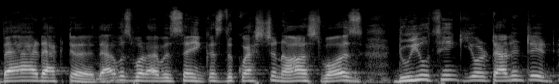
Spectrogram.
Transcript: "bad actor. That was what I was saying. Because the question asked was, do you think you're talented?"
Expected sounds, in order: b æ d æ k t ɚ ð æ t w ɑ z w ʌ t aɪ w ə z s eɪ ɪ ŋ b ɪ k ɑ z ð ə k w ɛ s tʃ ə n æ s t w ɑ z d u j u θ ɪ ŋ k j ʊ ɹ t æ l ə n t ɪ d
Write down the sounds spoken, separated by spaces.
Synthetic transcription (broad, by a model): b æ d æ k t ɚ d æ t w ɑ z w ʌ t aɪ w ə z s eɪ ɪ ŋ k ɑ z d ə k w ɛ s tʃ ə n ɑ s t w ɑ z d u j u t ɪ ŋ k j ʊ ɹ t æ l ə n t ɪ d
